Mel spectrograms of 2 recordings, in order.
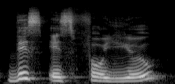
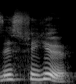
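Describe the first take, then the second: First: Each word is said fully and separately. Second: The words run together, with 'for' reduced.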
